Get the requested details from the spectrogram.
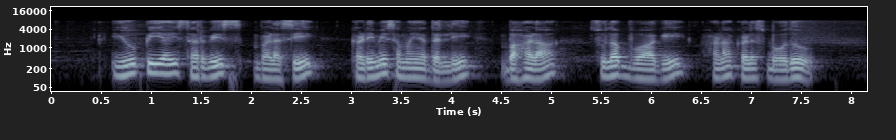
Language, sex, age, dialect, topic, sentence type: Kannada, male, 18-24, Mysore Kannada, banking, statement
